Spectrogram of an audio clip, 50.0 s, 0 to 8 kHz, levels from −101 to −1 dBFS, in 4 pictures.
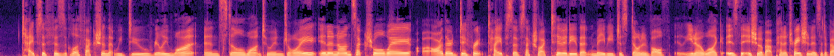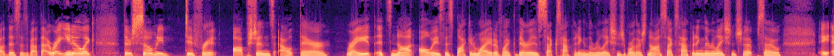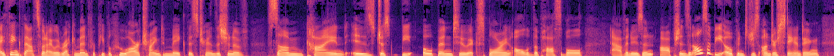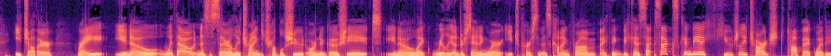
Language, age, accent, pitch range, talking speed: English, 20-39, American, 180-205 Hz, 185 wpm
